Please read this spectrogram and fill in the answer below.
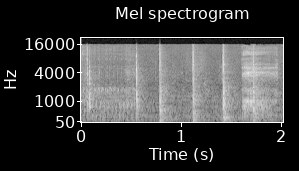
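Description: About six sharp, irregularly spaced knocks and taps as a cardboard takeout box is handled and its lid opened on a table.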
